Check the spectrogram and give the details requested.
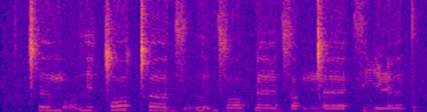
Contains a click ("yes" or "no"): yes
